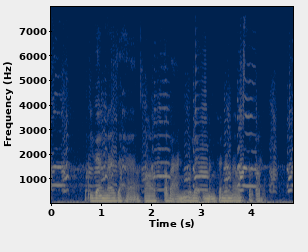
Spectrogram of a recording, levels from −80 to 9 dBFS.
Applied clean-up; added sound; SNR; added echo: none; Fowl; 6 dB; none.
